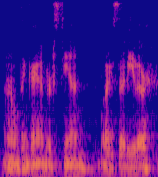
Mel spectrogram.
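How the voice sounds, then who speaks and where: A woman reading a children's story aloud in an informal, chatty, expressive way with casual asides. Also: a bass voice, a little fast, vocal fry, slight background noise, low-quality recording.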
